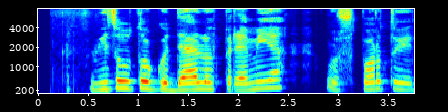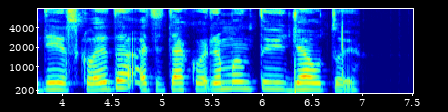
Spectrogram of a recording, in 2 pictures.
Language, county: Lithuanian, Vilnius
